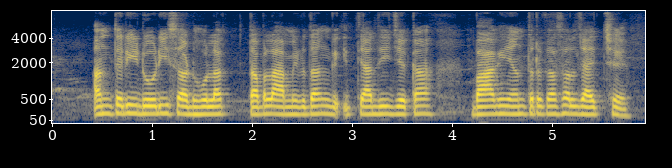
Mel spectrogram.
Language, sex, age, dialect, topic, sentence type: Maithili, male, 36-40, Southern/Standard, agriculture, statement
